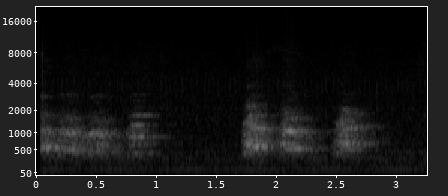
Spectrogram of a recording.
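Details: Dogs barking, recorded 10 April 2013 near a home where the noise went on daily for years; a few short, harsh barks, two early then three louder ones in quick succession, over a steady low hum.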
